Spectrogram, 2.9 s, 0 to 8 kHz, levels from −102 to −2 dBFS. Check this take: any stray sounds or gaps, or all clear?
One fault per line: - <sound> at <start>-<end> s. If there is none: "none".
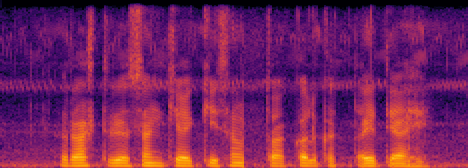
- dropout at 1.5-1.6 s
